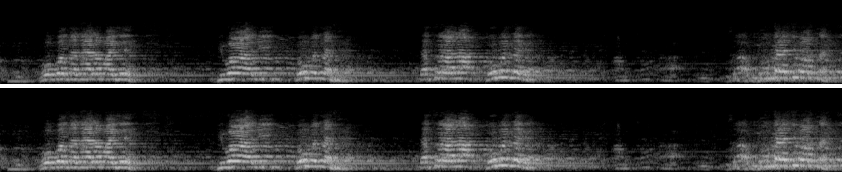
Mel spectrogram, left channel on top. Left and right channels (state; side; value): quieter; left; 3.6 dB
